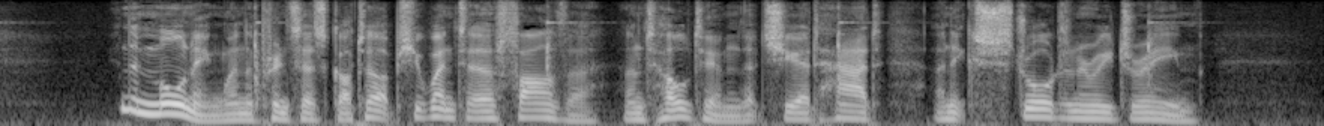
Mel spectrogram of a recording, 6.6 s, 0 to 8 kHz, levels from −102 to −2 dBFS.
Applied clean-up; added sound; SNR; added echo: none; Hammer; 19 dB; none.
